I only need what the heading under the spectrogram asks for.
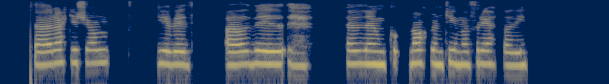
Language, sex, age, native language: Icelandic, female, 40-49, Icelandic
